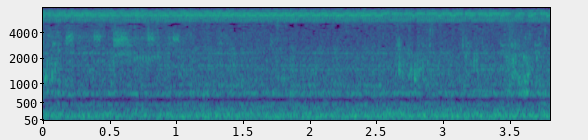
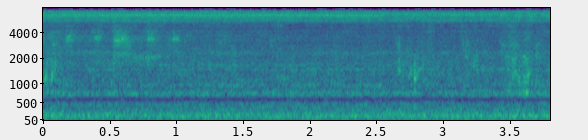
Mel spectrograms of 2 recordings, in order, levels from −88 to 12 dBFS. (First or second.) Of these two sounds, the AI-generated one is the second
